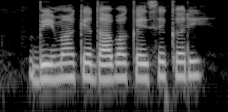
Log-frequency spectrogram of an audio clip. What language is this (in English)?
Magahi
